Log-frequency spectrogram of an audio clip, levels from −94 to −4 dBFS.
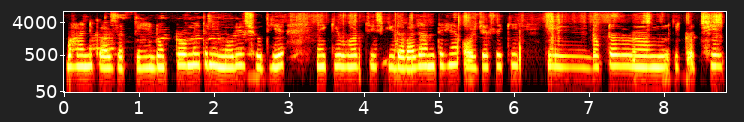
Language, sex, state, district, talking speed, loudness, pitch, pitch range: Hindi, female, Uttar Pradesh, Jyotiba Phule Nagar, 175 wpm, -17 LUFS, 250 Hz, 240-260 Hz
